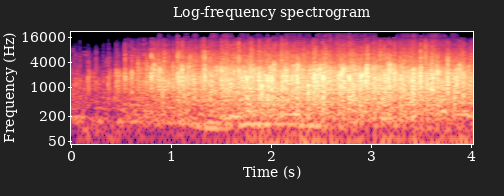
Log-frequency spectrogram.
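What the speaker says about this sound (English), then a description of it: "could have heard that applause" A video game crowd bursts into applause at a city political campaign speech, swelling quickly and holding as a dense, steady wash of clapping.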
